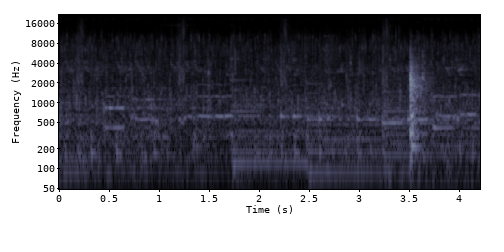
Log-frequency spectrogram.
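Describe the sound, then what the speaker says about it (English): Cornstarch slurry poured into a simmering casserole sauce over medium-low heat, a soft trickling, liquid flow with gentle bubbling underneath and a sharp clink near the end. "We're going to add in our cornstarch."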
